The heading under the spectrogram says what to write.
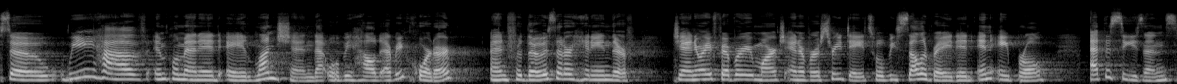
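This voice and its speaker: A woman speaks in an ordinary speaking voice at a medium pitch. Her pace is moderate and her pitch variation ordinary. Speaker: staff presenter at company meeting. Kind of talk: staff presentation.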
